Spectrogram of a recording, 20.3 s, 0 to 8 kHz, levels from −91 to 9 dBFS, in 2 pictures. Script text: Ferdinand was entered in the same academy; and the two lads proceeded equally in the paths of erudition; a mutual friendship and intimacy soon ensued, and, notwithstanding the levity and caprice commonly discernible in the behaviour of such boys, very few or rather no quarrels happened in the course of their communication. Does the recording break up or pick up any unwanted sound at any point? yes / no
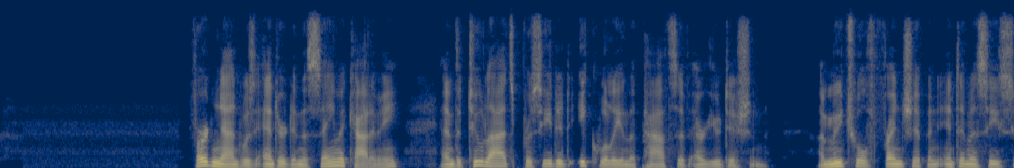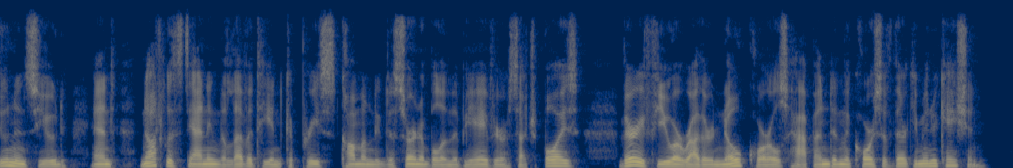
no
